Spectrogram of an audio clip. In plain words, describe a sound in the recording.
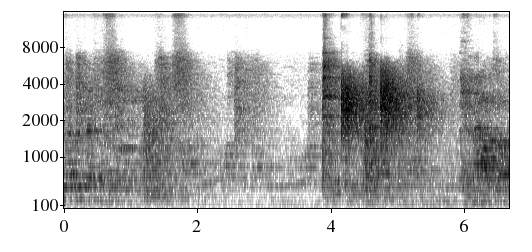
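Men talk nearby in a room with some echo.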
